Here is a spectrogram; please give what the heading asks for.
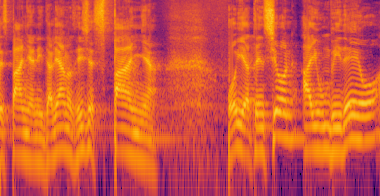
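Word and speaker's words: Spagna: donde yo hablo precisamente de la S impura y doy como ejemplo España, la palabra España, que se pronuncia sin la E.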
